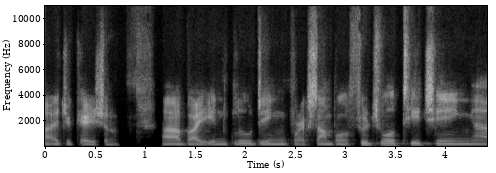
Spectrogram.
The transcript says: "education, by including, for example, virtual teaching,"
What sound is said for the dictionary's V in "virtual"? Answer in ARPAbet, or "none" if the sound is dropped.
F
